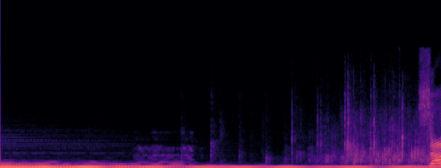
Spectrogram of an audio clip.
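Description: A band's final held chord ringing out and slowly fading, with the bass cutting off about a second in. A few scattered hand claps near the end.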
